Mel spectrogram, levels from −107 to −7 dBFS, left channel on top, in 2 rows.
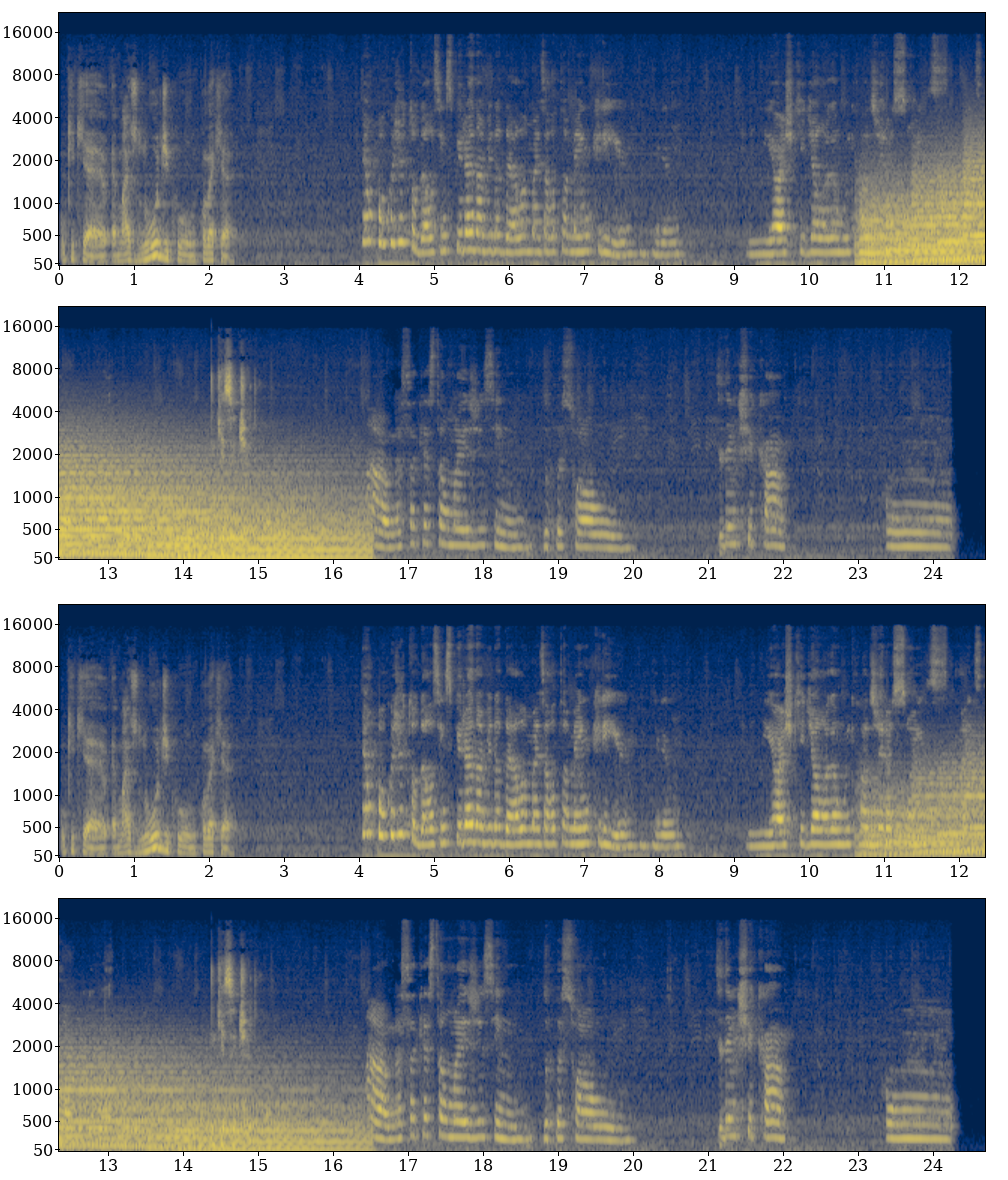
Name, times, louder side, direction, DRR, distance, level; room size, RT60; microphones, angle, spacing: voice 1, 0.0-2.3 14.3-15.0, left 1 dB, 10° left, 0.4 m, -31 dB
voice 2, 4.0-8.4 9.1-13.3 14.8-14.9 16.4-20.0 21.1-22.2 23.3-24.2, right 3 dB, 80° right, 0.8 m, -31 dB
sound 1, 10.6-16.5, left 6 dB, 85° left, 0.3 m, -21 dB
2.6 x 2.3 x 3.0 m
head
